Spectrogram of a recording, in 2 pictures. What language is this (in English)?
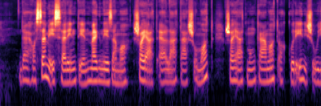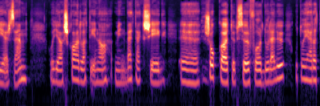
Hungarian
